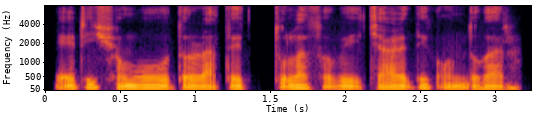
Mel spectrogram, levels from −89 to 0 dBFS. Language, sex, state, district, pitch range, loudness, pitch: Bengali, male, West Bengal, Cooch Behar, 85-95 Hz, -19 LUFS, 90 Hz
